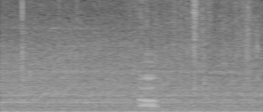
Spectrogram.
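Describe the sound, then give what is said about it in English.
A steady low rumble of a train passing outside fills the whole stretch, with a brief high-pitched squeal rising and falling midway through. No one speaks over it. “But can you pause for a minute? Yeah, we're going to yeah, wait for a second. The train is the whole thing.”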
